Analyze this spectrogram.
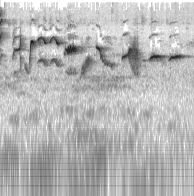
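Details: Oriental white-eye lure song meant to prompt other white-eyes to sing: high thin whistled phrases, some sliding and some steady, broken by short pauses, with a faint low hum underneath.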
